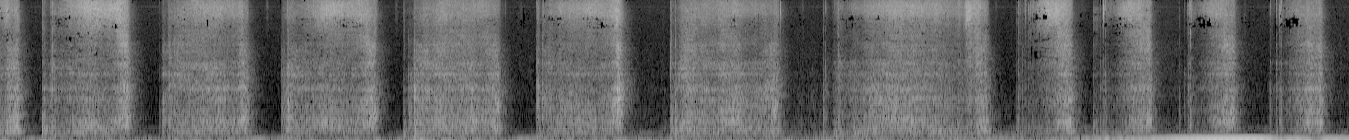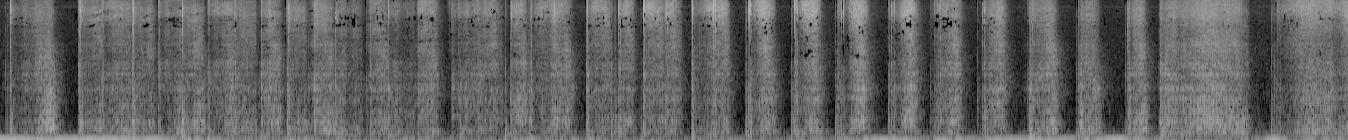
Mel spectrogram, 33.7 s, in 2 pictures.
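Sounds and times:
raspy tracing strokes on a table: 0.0 - 33.6.

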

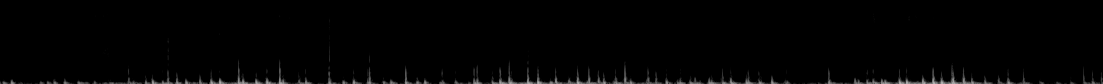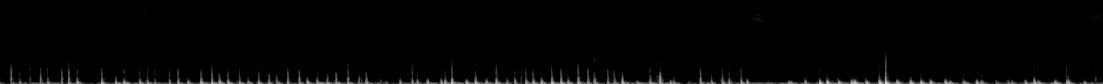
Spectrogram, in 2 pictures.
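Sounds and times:
fingertips tapping: 0.5 - 13.0, 13.8 - 22.0.

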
